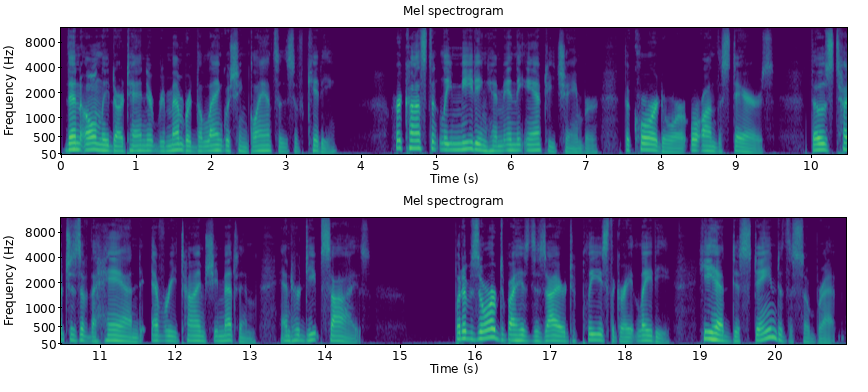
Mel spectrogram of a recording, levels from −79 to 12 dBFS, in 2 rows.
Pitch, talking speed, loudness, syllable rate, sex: 130 Hz, 145 wpm, -22 LUFS, 4.8 syllables/s, male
